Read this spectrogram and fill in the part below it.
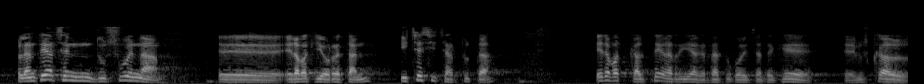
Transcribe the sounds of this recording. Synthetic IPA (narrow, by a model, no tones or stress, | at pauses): plant̪e̞at͡se̞nd̪usue̞na | e̞̰ɾaβ̞akio̞re̞t̪an | it͡ʃe̞sit͡saɾt̪ut̪a | e̞ɾaβat̪kalt̪e̞ɣ̞ariaɣ̞e̞ɾt̪at̪uko̞lit͡sat̪e̞ke̞ːwskal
